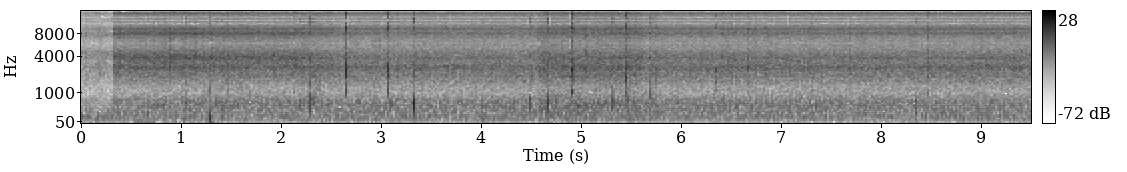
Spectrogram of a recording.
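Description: Heavy rain falling through woodland: a steady hiss with scattered sharp ticks of drops striking close by.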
